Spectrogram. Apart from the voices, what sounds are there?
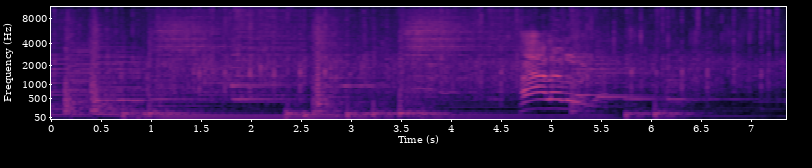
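audience clapping hands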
